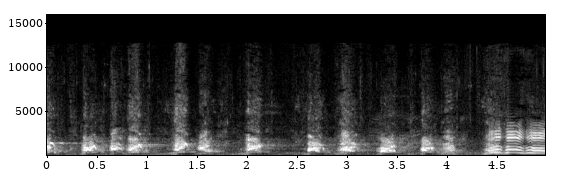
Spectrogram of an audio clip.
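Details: Dog at a dog park barks repeatedly in quick succession, roughly two barks a second, ending with a higher whining yelp.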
